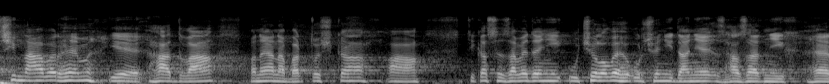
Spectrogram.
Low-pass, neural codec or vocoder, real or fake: 9.9 kHz; none; real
